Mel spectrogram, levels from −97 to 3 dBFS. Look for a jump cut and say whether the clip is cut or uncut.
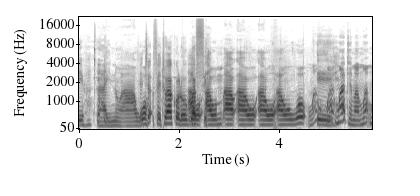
uncut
